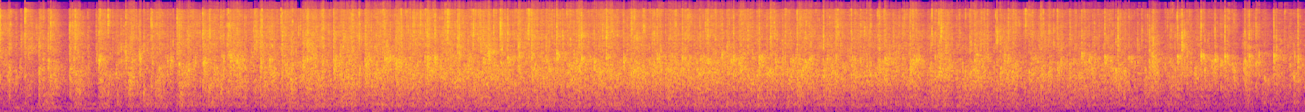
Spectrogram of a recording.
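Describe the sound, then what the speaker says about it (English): A large audience at an NAACP award event gives sustained, dense applause, loud and continuous for over ten seconds without talk. "So please, let's stand and give them a round of applause."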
